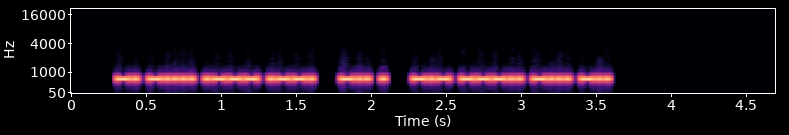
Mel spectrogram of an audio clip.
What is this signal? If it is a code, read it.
Morse code, heard as a keyed tone, about 46 wpm, 700 Hz. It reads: N6JP DE K8BD
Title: USA Callsign DE Callsign - 4 Characters - 45wpm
